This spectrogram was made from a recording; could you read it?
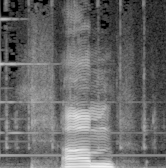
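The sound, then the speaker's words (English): A single loud bell ring, a bright sustained tone lasting about half a second before cutting off, with faint background noise around it. “What is this? What is that? Bell.”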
